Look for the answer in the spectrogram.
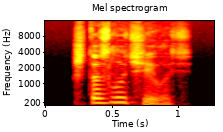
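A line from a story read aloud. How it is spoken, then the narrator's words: Quiet, frowning question. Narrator (Russian): тихо спросил он, хмурясь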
